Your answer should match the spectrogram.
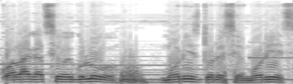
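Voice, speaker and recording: A man voicing a gruff, short-tempered, bossy tiger uncle in a comic cartoon. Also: lowish voice, level tone, moderate pace, music in the background, lightly acted. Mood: evasive, irritated.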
